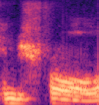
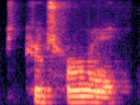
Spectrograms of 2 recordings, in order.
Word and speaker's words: CTRL: So is it pronounced, are you calling it CTRL or Control? – I've been calling it Control. What about you? – I call it Control.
